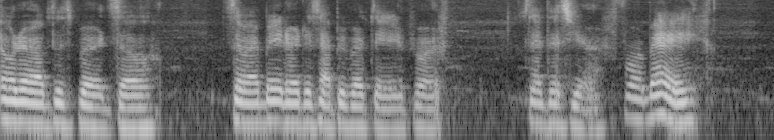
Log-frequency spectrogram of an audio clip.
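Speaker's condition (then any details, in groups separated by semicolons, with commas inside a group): Muscular dystrophy, Duchenne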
